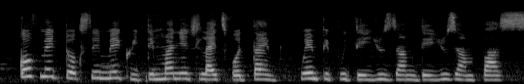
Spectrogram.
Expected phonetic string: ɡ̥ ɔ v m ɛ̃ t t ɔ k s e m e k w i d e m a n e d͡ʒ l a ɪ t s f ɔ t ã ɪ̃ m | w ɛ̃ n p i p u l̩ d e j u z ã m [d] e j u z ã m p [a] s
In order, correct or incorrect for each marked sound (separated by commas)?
correct, correct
